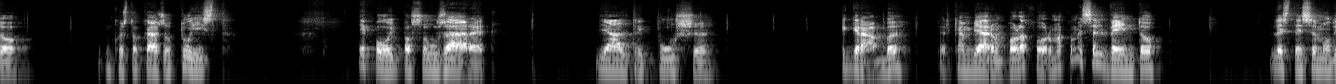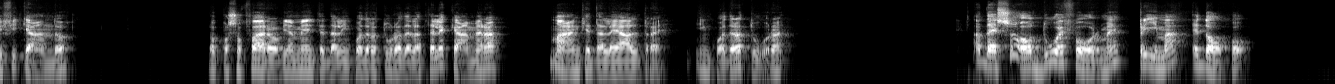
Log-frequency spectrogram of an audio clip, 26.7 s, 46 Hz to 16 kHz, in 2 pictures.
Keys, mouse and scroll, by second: 2.2-4.4 drag, 5.4 click, 6.6 f, 7.3 click, 7.8 click, 8.4 click, 8.9 click, 9.2 click, 9.5 click, 10.3 click, 10.7 click, 11.0 click, 11.5 click, 12.1 click, 12.8 click, 13.4 click, 13.8 click, 14.4 click, 14.7 click, 14.9 click, 16.6 middle click, 17.8 ctrl+middle click, 18.2-19.5 middle drag, 19.6 middle click, 20.8 click, 21.6 ctrl+z, 21.9 click, 22.0 click, 22.3 middle click, 22.4 click, 22.5 shift+middle click, 22.6 click, 22.8 click, 22.8 middle click, 23.1 shift+middle click, 23.8 middle click, 24.6-26.7 drag.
